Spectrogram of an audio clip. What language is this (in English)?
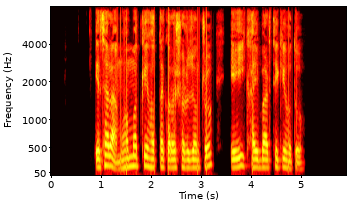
Bangla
